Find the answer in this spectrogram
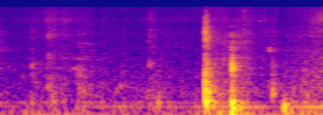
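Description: Near silence: room tone, broken about one and a half seconds in by two short, faint knocks a quarter of a second apart, from a reborn doll and its clothes being handled.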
